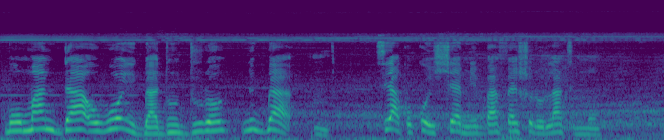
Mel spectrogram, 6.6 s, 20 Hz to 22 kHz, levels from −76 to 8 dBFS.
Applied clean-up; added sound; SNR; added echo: none; Drill + Fixed-wing aircraft, airplane; 13 dB; none.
